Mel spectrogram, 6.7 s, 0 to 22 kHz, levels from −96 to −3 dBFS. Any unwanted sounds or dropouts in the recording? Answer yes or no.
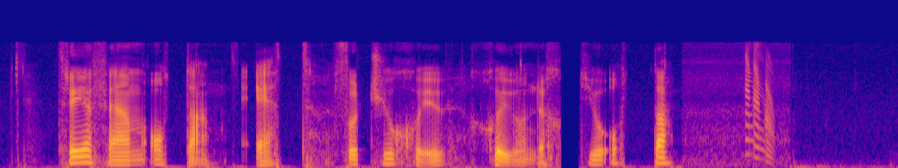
yes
